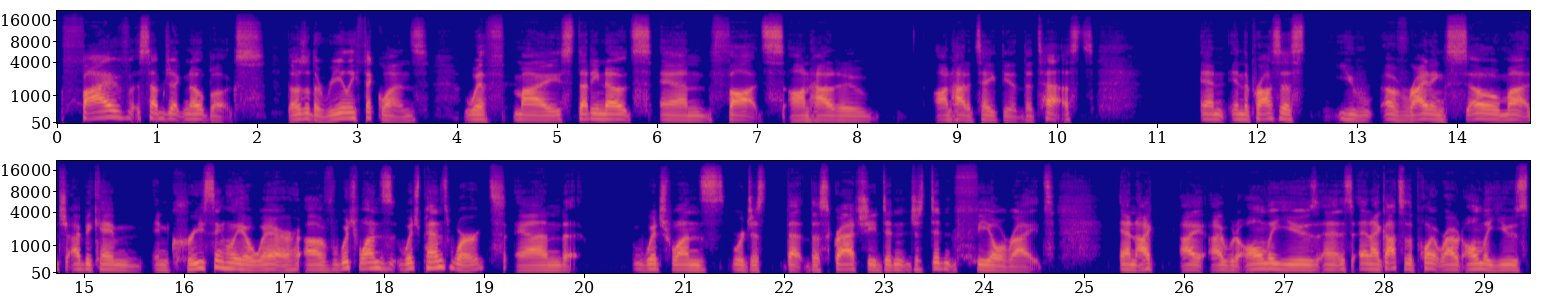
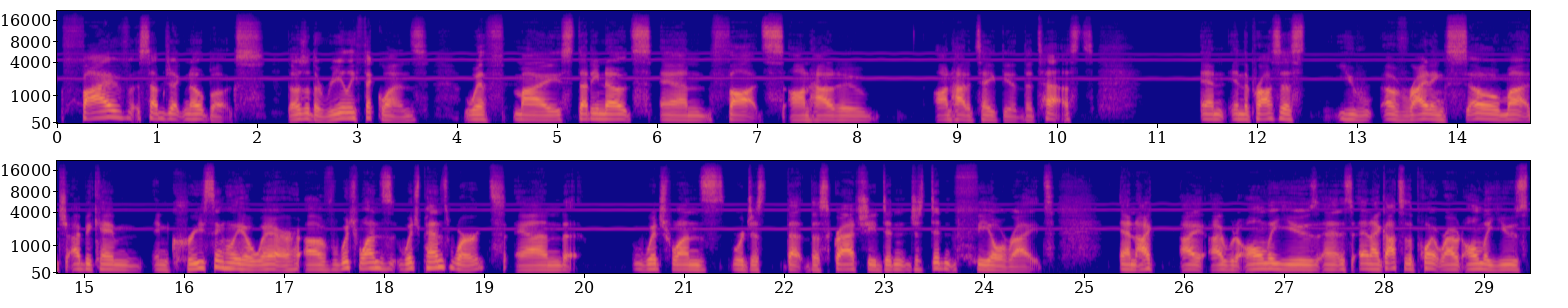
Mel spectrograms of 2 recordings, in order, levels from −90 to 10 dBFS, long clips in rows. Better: first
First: none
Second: high-pitched whine; faint; throughout; 2 kHz, 25 dB below the speech

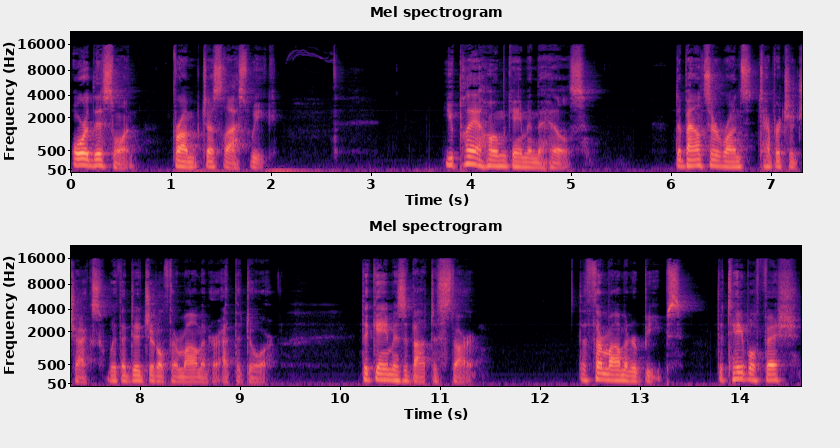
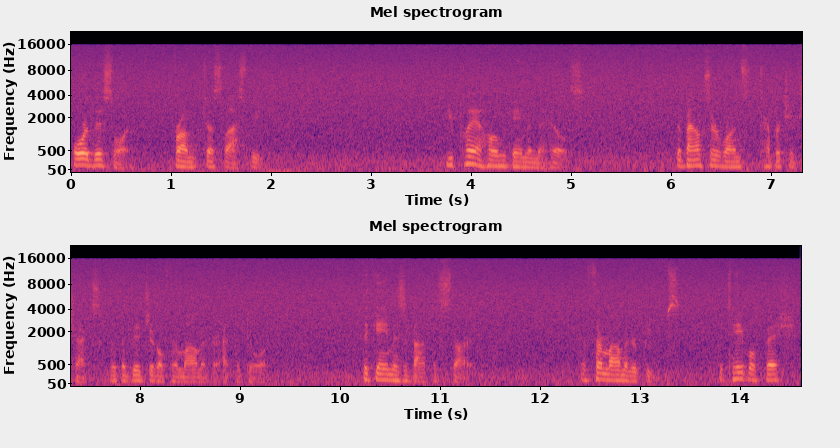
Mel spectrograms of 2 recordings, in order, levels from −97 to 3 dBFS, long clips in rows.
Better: first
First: none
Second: hiss; loud; throughout; 2 dB below the speech

